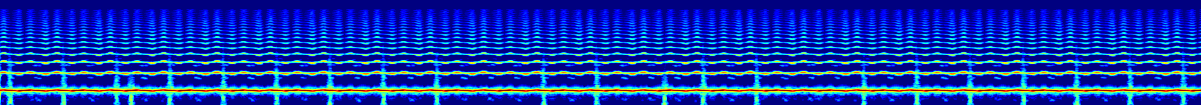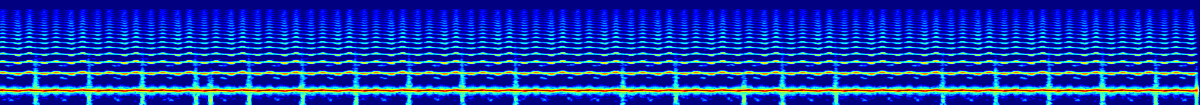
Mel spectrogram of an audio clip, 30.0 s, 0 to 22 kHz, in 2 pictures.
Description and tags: Processing 440 Hz tones generated in Audacity. Used Wah-wah, that's all I can remember. Then, made 2 different channels (L/R)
